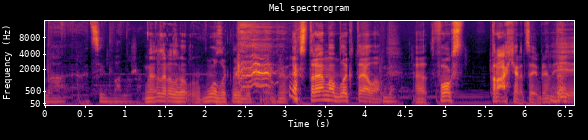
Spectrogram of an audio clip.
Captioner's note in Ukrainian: сміх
